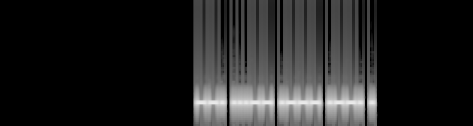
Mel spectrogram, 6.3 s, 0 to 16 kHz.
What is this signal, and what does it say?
Morse code, heard as a keyed tone, about 30 wpm, 700 Hz. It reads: G3JPE
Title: DXCC-100 Call Signs - 5 Characters - Repeated 3x - 30wpm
